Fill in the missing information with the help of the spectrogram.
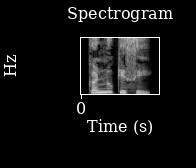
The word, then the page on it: ಕನಿಕಿಸು: Kannada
